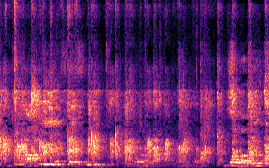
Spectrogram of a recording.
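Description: Audience applauding speakers at a French-language philosophy debate on truth and morality, a steady wash of clapping running the whole time under a voice announcing names.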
